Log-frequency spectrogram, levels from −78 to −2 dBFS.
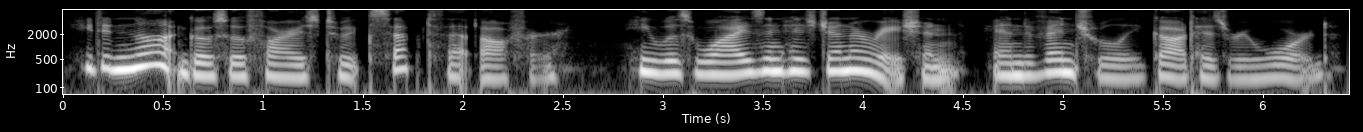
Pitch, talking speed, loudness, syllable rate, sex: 210 Hz, 205 wpm, -17 LUFS, 5.2 syllables/s, female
